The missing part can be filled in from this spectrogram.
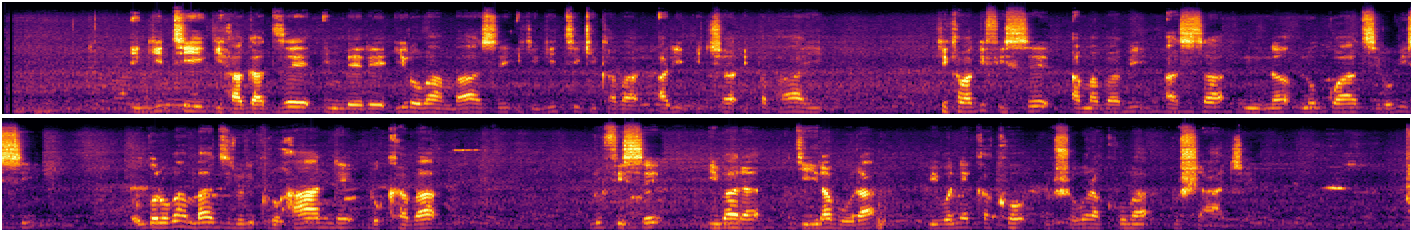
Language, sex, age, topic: Rundi, male, 25-35, agriculture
